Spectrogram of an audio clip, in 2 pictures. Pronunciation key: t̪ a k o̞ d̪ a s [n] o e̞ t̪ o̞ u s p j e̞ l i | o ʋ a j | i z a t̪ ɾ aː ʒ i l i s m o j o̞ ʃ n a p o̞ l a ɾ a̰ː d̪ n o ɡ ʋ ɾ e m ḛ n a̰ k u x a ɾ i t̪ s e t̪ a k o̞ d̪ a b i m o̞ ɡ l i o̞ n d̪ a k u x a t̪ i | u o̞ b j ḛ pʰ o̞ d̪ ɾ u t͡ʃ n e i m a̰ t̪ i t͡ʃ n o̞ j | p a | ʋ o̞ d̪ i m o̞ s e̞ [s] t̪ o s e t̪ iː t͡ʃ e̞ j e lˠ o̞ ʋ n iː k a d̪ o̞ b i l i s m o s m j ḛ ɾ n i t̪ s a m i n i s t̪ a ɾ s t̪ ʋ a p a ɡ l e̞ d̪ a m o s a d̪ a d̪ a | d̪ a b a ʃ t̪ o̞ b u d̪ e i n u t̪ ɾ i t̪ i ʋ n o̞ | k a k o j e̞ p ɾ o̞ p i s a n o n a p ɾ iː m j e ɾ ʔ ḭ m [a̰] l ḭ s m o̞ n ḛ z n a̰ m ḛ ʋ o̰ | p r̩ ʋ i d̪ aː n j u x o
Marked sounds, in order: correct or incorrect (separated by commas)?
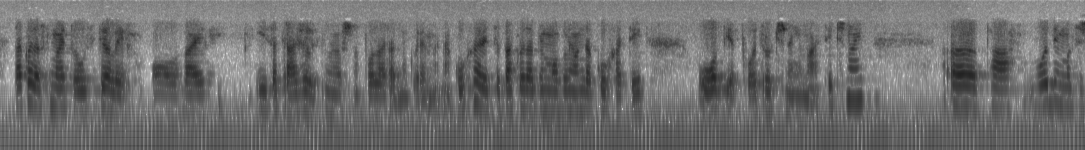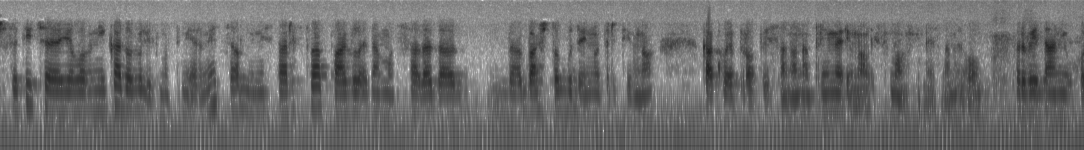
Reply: incorrect, incorrect, correct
